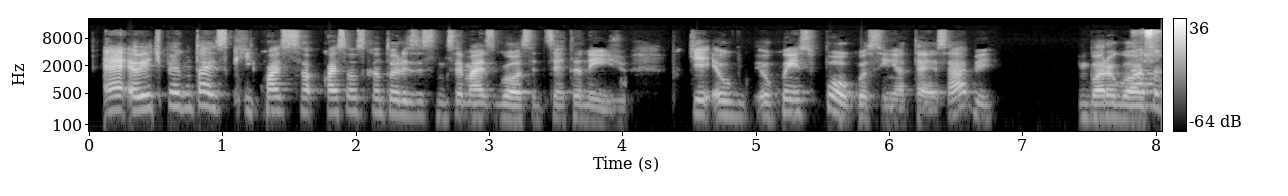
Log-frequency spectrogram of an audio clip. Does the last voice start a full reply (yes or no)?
yes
